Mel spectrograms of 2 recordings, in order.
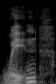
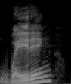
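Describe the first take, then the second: First: The T is a glottal stop. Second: The T is a quick flap. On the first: "or the glottal T" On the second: "the flap T"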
